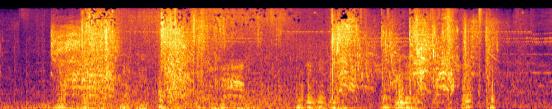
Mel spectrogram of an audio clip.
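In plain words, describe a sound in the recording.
Energy blasts fire and explode in a fight.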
